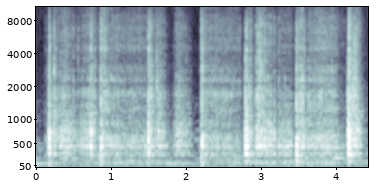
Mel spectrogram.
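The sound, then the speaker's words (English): El Cadejo, a beast with clawed feet and fiery eyes, growls in a rough, snarling series of about five raspy bursts, fairly loud, each surge swelling then easing, with no one talking. “El Cadejo was growling and ready to attack.”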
